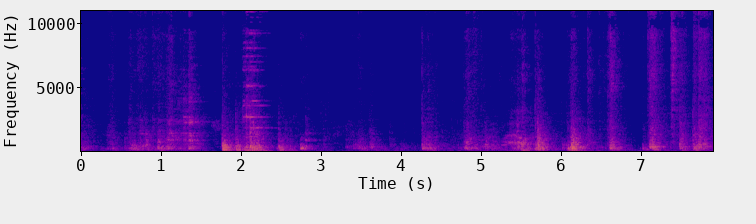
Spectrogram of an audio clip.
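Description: Wooden cabinet end panel being wrenched loose by hand, giving an irregular run of cracks, creaks and knocks. The loudest sharp cracks come about two seconds in and again about six seconds in.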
